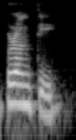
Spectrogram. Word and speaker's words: Brontë: Porque es, The Bronte Sisters, las hermanas Bronte, o sea, aquí lo pronunciamos en español, pero en teoría es las hermanas Bronte, pero suena horrible en español, entonces las Bronte.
